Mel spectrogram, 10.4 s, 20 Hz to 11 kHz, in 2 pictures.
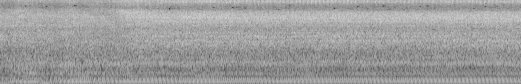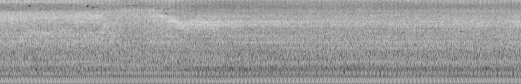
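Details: Briggs & Stratton Vanguard 16 hp V-twin at high RPM surging: runs fast but the pitch dips and recovers instead of holding steady.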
